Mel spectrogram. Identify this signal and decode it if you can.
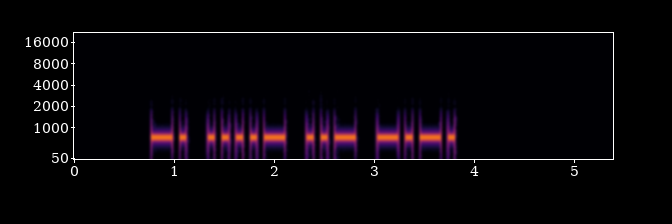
Morse code, heard as a keyed tone, about 17 wpm, 700 Hz. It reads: N4UC
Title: Call Signs - 17wpm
